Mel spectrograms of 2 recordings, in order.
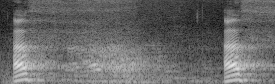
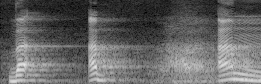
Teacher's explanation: Jadi ini hakikat dari hamas dan jahar adalah dilihat dari pita suara. Pita suara terbuka, maka udara banyak mengalir. Ini mengakibatkan suara menjadi lemah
